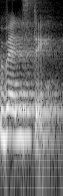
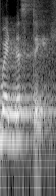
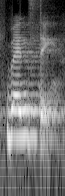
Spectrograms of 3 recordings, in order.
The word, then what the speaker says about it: Wednesday: You have to replace the D with the Z and you have to pronounce it as Wednesday, not Wednesday. Wednesday.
